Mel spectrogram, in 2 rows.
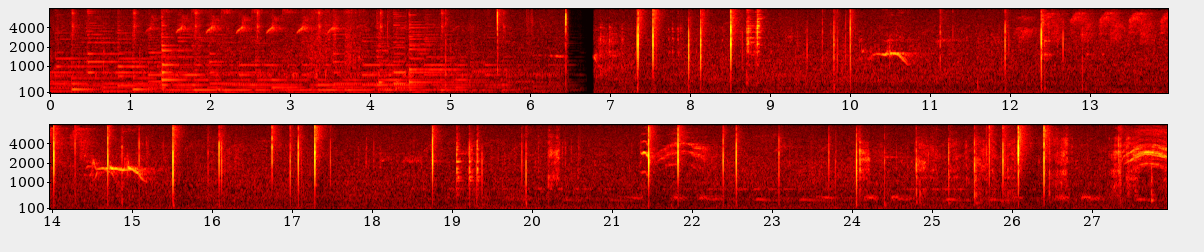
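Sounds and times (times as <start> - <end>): bird chirping: 0.3 - 5.3, 10.1 - 15.4, 18.0 - 26.0
wood fire crackling: 6.9 - 13.0, 14.0 - 27.9.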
